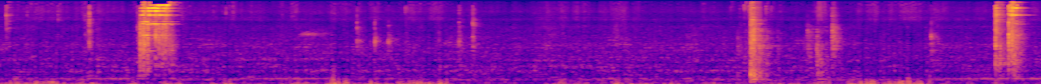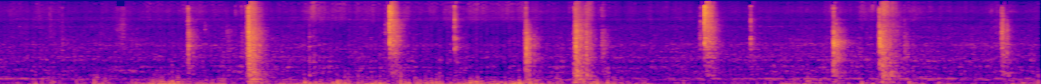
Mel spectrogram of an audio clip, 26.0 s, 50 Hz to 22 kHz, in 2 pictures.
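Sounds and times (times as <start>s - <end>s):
low rumble of handling: 0.0s - 26.0s
metal parts knocking and clinking: 1.8s - 2.3s, 12.5s - 13.0s.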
